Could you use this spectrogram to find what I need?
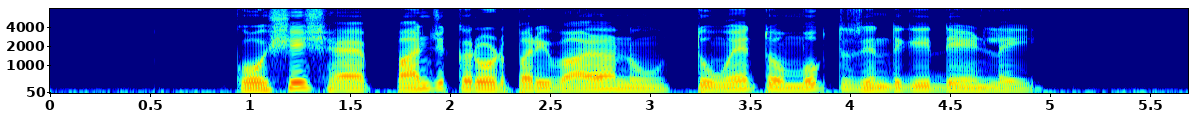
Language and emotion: Punjabi, neutral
